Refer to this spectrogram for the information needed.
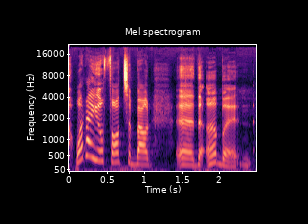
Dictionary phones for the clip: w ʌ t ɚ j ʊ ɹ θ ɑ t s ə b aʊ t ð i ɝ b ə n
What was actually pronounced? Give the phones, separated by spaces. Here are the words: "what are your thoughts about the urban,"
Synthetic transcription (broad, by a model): w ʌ t ɚ j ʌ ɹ θ ɑ t s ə b aʊ t ð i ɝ b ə n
